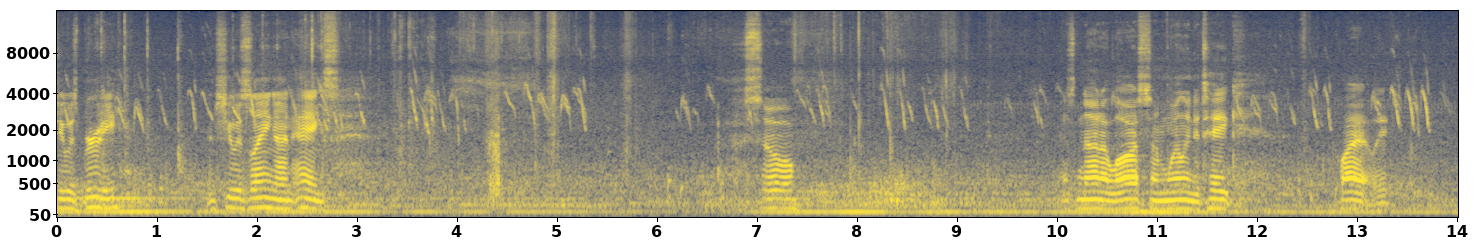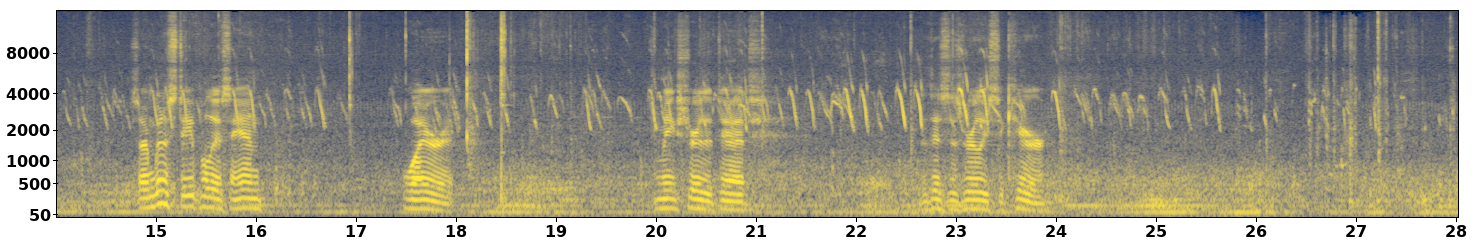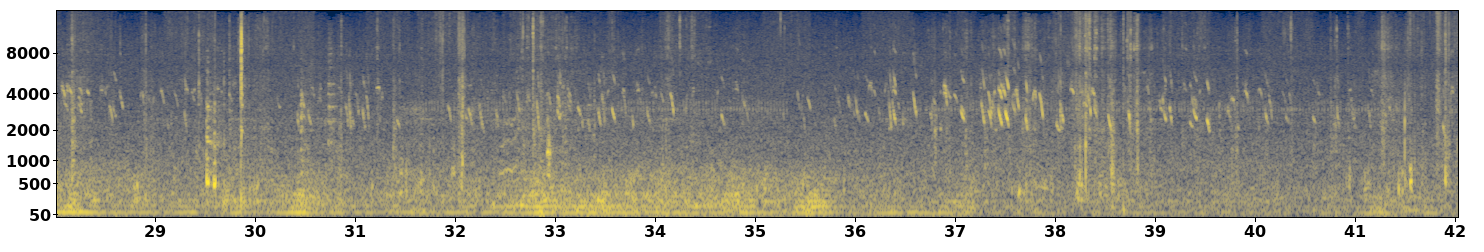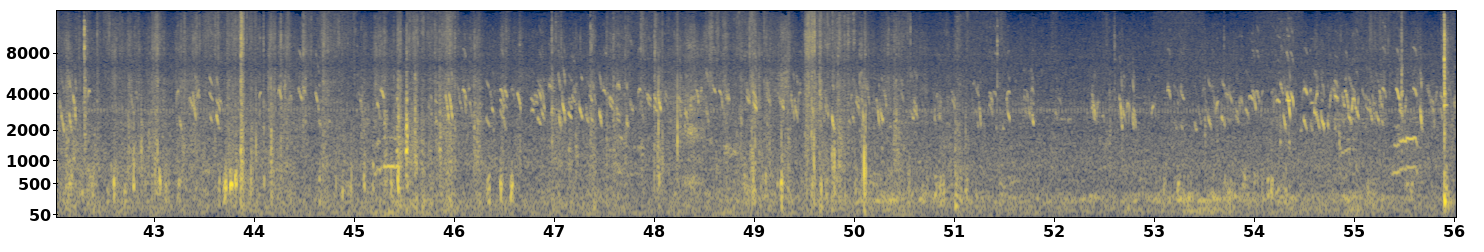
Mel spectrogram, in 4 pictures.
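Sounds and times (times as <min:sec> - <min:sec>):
chickens clucking: 0:00.0 - 0:56.0
low steady hum: 0:00.0 - 0:56.0.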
